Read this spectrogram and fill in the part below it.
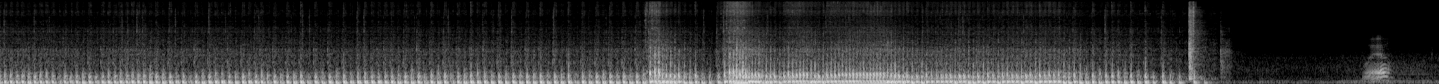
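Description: A 2019 Hawk 250cc motorcycle engine idles on choke with a steady, rough, loud mechanical drone for about twelve seconds, then cuts off abruptly, leaving near-silence apart from one brief knock near the end.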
